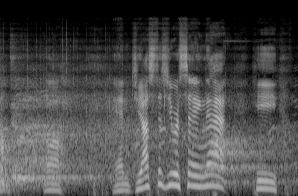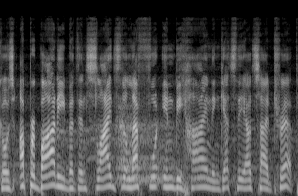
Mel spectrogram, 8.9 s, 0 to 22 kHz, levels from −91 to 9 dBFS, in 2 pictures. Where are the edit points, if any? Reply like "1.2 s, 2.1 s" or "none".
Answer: none

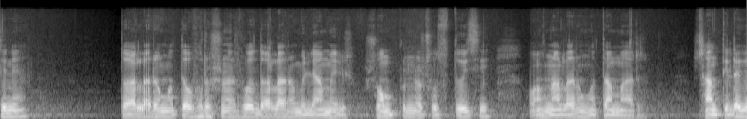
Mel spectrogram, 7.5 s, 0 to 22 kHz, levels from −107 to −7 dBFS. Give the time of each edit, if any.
none

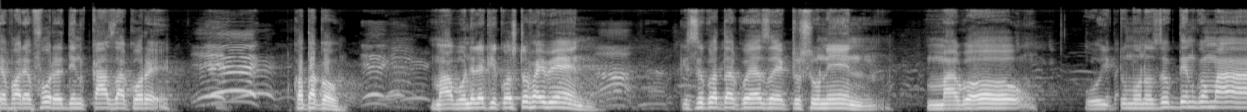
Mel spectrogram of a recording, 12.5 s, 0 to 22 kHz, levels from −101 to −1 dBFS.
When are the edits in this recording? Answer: 11.1 s

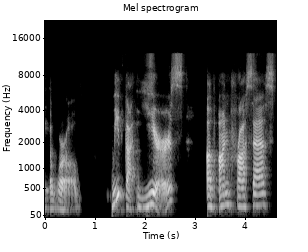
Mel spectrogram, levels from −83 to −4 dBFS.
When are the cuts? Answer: 1.3 s

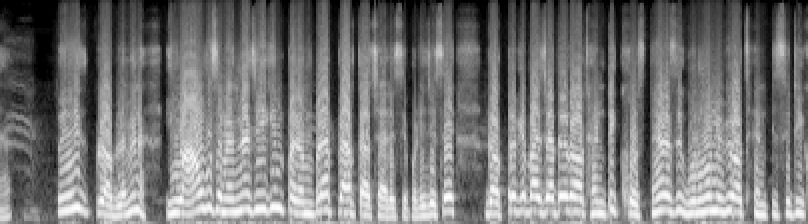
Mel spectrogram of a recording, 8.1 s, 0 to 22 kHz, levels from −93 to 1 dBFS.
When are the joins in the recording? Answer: none

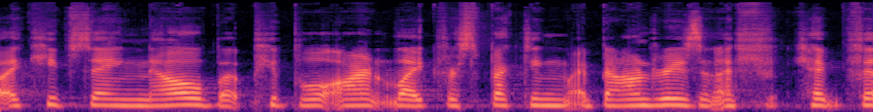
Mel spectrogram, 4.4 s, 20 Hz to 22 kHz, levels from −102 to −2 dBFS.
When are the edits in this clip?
none

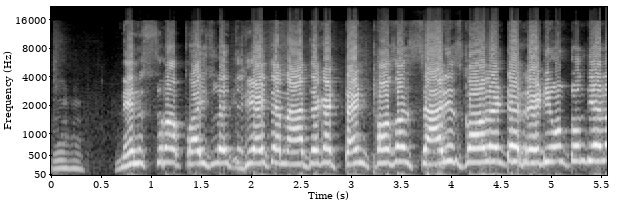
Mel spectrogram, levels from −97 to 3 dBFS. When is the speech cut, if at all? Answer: 1.8 s

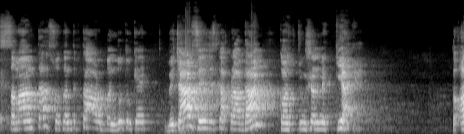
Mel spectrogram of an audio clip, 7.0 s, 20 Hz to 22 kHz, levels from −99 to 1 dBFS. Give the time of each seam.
none

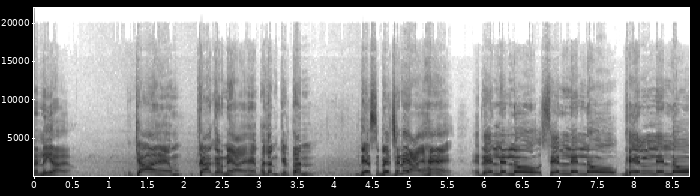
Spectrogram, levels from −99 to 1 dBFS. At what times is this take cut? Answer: none

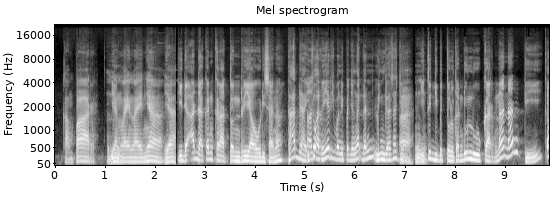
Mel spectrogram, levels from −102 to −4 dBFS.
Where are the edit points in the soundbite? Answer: 7.1 s

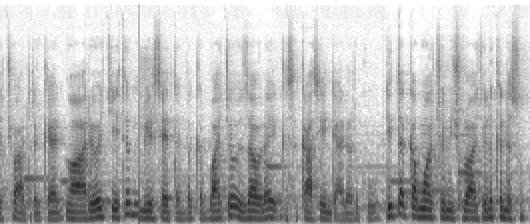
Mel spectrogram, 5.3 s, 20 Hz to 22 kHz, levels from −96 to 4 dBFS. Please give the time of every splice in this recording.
1.4 s, 3.8 s

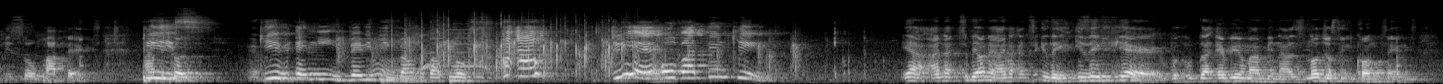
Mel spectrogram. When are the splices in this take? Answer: none

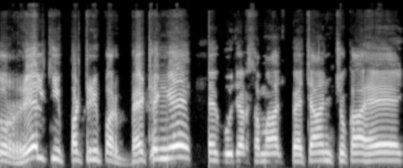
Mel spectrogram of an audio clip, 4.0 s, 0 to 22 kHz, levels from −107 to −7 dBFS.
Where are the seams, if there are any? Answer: 2.1 s

